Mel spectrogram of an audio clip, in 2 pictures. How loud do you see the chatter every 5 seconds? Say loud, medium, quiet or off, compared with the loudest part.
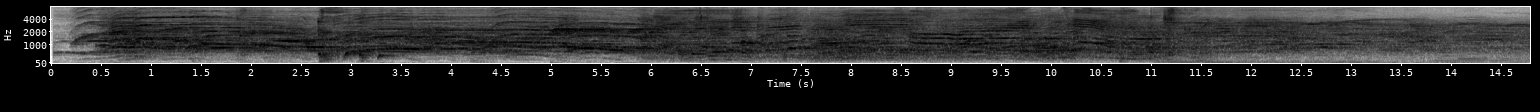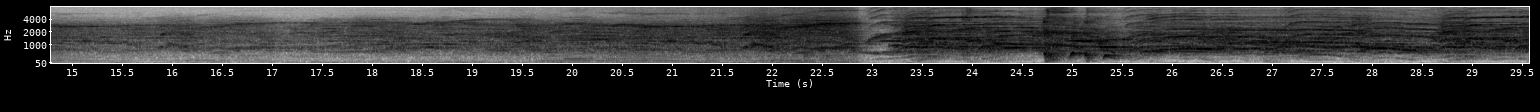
loud, loud, medium, quiet, loud, loud.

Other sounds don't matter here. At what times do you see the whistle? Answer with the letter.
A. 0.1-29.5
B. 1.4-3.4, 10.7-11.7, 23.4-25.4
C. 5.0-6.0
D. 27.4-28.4
C.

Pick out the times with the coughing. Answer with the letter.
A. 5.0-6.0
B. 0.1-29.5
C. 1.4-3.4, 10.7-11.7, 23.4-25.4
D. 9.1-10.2
C.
